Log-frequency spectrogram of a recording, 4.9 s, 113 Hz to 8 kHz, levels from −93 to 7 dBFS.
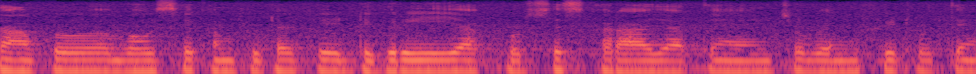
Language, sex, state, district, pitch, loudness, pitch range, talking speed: Hindi, male, Chhattisgarh, Bilaspur, 125 Hz, -25 LUFS, 125-130 Hz, 195 wpm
